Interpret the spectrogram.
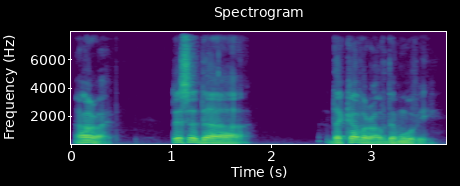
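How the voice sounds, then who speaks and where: Mellow-voiced man telling a mocking story. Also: fairly low pitch, unhurried. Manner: mocking, repeats phrases for emphasis. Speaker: online commentator and host. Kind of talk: informal mocking storytelling commentary to viewers.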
